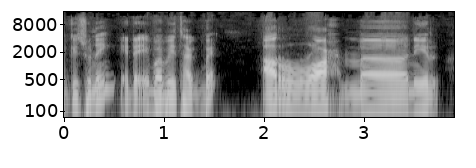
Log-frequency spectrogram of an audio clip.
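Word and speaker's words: الرَّحْمٰنِ: রহ জবর রহ আর রহ আমরা যদি পড়ি আর রহমানির রাহিম আর রাহমানির রাহিম আর রাহমানির পড়লে এখানে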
